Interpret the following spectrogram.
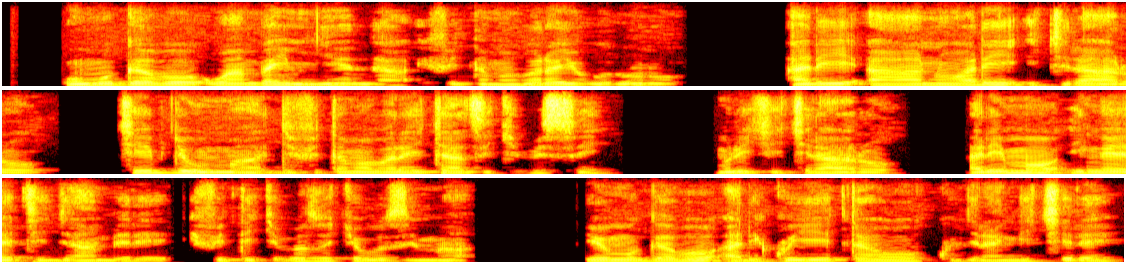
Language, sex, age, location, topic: Kinyarwanda, male, 36-49, Nyagatare, agriculture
